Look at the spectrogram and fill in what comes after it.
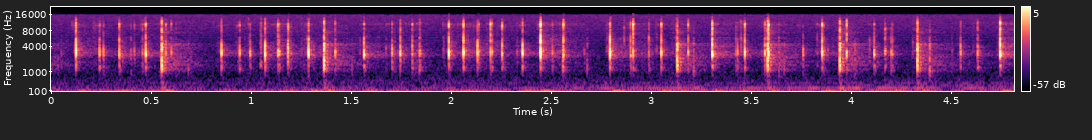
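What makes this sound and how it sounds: Fingertips type continuously on a small 60% Frog mini mechanical keyboard with a purple aluminum case and cream and purple plastic keycaps, resting on a desk mat. A rapid stream of crisp, bright clacks cuts off almost instantly after each press, over a faint low hum.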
